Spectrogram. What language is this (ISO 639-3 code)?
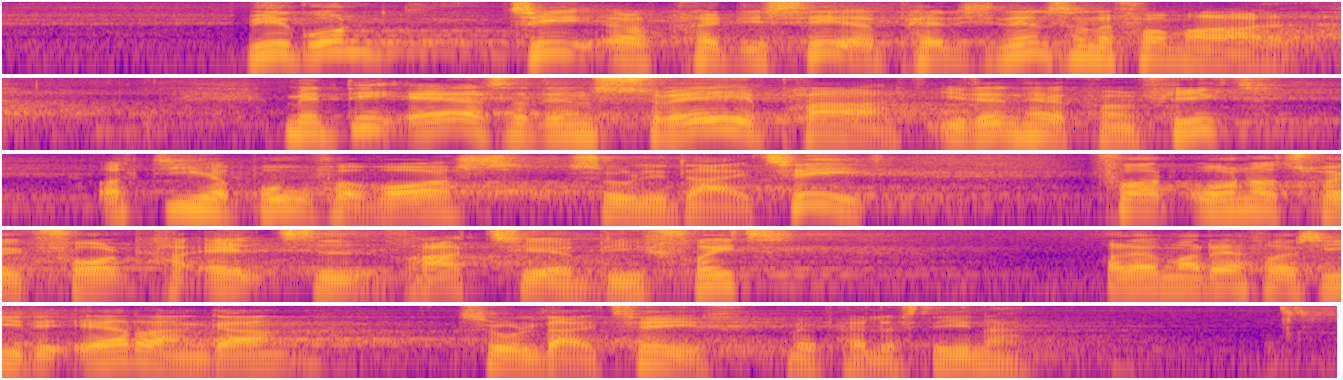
dan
